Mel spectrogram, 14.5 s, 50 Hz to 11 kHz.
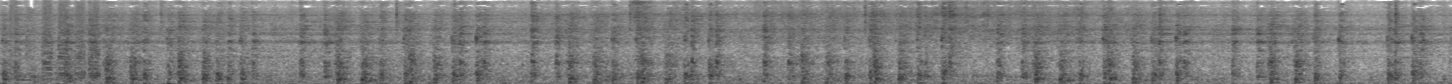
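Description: Blue-striped E531 series electric commuter train running past a station platform, a steady rumble with fast, repeated clickety-clack of wheels over rail joints.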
